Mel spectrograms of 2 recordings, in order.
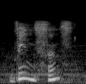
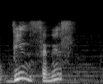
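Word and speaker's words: Vincennes: Está basada en tres personajes protagónicos, tres oficiales de policía del Departamento de Policía de Los Ángeles, el señor Jack Vincent o Vincenes, que eh, según pude ver en la película se pronuncia de las dos maneras, el señor Edmund Hesley y el señor Wendell o Bud White.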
